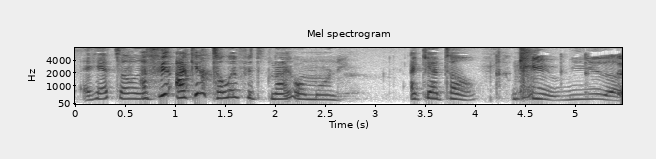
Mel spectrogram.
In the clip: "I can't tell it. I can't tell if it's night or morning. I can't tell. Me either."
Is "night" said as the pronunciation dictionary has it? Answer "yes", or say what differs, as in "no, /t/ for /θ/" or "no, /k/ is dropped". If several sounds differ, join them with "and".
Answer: yes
